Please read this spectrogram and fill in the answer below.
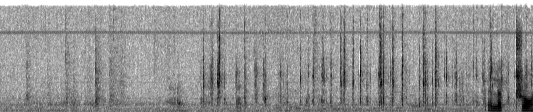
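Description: Typing on a computer keyboard: a run of short key clicks, sparse at first and coming quickly from about three seconds in.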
